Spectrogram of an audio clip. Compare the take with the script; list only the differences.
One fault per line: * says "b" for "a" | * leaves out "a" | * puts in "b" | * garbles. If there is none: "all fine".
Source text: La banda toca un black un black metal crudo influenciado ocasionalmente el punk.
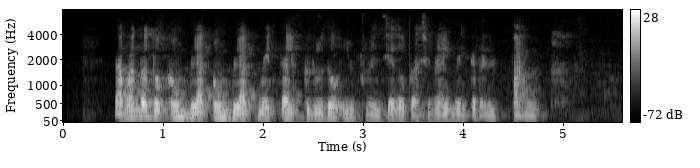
all fine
